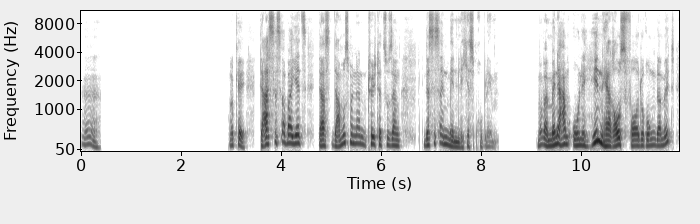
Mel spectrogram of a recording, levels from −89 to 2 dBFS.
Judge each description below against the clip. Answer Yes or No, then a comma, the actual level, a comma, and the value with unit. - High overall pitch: No, medium, 150 Hz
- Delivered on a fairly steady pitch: No, average, 4.7 semitones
